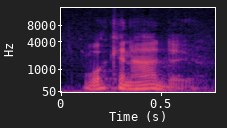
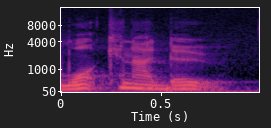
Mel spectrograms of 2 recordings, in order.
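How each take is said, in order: First: It is asked as a doubtful, rhetorical question. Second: It is asked as a sincere, eager question.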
